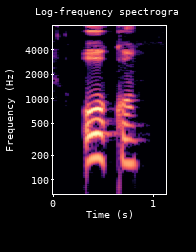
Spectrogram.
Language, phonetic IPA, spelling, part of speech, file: Ukrainian, [ˈɔkɔ], око, noun, Uk-око.ogg
- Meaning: 1. eye 2. oka: A unit of weight, approximately 1.2 kg 3. oka: A measure for alcoholic beverages, approximately 1-1.5 liters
